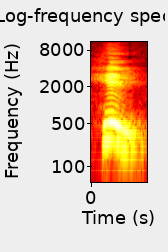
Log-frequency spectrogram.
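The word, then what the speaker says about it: he'll: यहाँ पे will, he, hill, इसका हम प्रोनाउंस करते हैं hill not come, hill not come. he will नहीं बोलते, हम बोलते हैं hill not come.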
